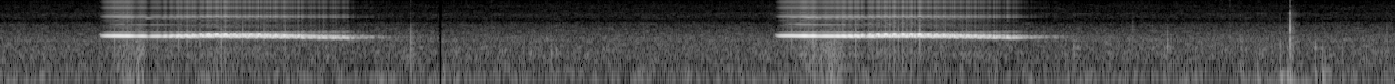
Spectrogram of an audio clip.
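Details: Brazilian inhambu sururina (inhambu pé roxo) giving two long clear whistles about three seconds apart, each held level and sliding slightly down at the end, with a soft click afterwards and little else audible.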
